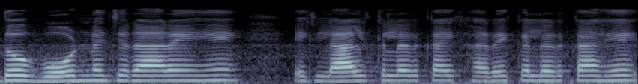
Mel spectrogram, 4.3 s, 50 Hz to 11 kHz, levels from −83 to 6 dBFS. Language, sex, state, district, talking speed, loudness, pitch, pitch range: Hindi, female, Bihar, Bhagalpur, 210 wpm, -23 LUFS, 195 Hz, 190-200 Hz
